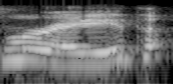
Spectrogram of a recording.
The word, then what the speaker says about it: Mairead: Mairead, take it away. Okay, good morning, folks. So as Michael said, my name is Mairead. That's Irish. It rhymes with parade if you're wondering about the pronunciation.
